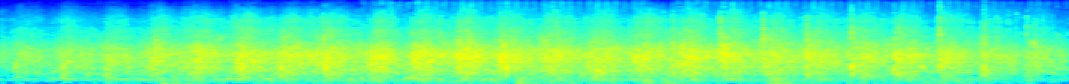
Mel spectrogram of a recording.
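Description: crowd, concert audience applause

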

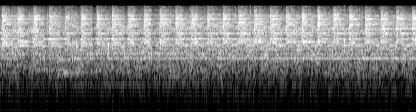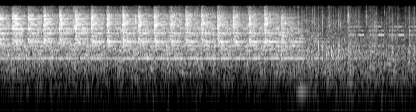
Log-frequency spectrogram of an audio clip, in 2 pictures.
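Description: signal or alarm, loud bell ringing

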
